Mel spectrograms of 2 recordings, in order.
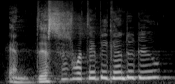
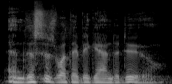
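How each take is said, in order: First: It is said with strong, exclamatory emphasis. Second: It is read plainly, without special emphasis.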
